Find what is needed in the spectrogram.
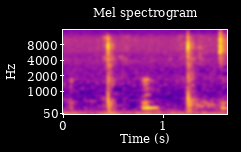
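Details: Postpartum mother expressing breast milk with a manual breast pump (Avent): quiet, regular clicks with soft squishing as the handle is squeezed and released in repeated strokes.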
